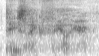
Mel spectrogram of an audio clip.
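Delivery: unvoiced deadpan whisper; whispered gloom; whispered aside. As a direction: breathe it out like a private joke. Whispered aside after punchline.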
